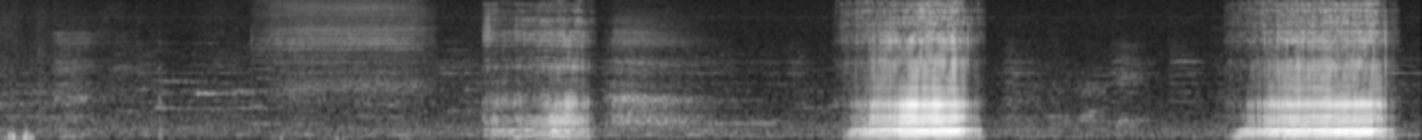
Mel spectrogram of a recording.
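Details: Loud, rattling snores with quieter breaths between them from an adult roommate asleep at a beach house, with room noise; snoring.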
